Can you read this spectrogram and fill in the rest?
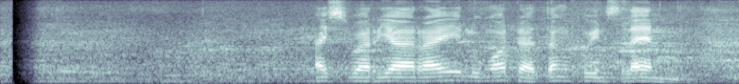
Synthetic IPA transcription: ʔaiswaɾiaɾaeluŋɔɖ̥ä̤t̪əŋkuinslɛn

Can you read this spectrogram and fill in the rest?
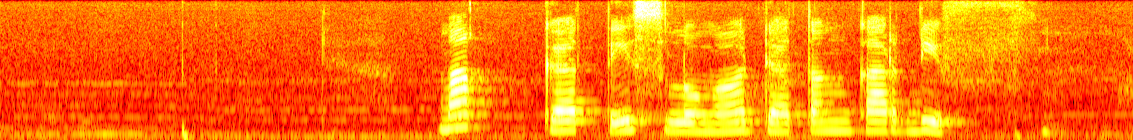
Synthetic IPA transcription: mak̚ | ɡ̥at̪ɪsluŋɔɖ̥a̤t̪əŋkardɪf

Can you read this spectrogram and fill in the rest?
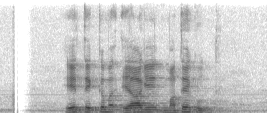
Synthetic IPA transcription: eːt̪ːekːəməʔejaːɡemat̪əekut̪

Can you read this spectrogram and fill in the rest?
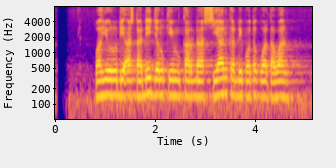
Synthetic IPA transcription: wahjuɾudiast̪adid͡ʒɨŋkimkardasiankɨrdipɔt̪ɔkuwart̪awan

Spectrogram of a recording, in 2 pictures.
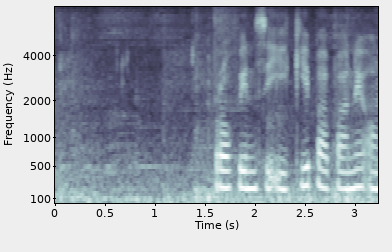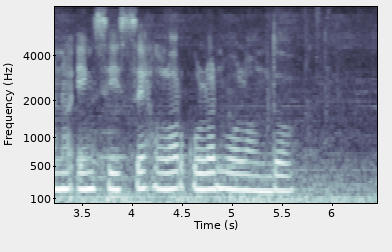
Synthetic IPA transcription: pɾofinsḭʔikipapaneʔɔnɔʔɪŋsisɪhlɔrkulɔnwɔlɔnd̪ɔ

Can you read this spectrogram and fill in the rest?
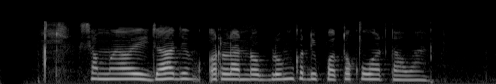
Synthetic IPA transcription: samuɛlid͡ʒad͡ʒɨŋɔrlandɔblumkɨrdipɔt̪ɔkuwart̪awan

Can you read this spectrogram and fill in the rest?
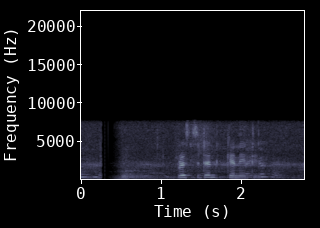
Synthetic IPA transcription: pɾesiɖeɳʈkɛneɖḭ

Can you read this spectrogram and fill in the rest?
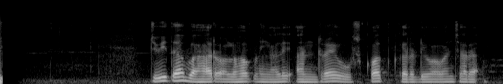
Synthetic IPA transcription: d͡ʒuit̪abaɦaɾɔlɔɦɔk̚niŋaliʔandɾeuskɔt̪̚kʰərdiwawaɲt͡ʃaɾa

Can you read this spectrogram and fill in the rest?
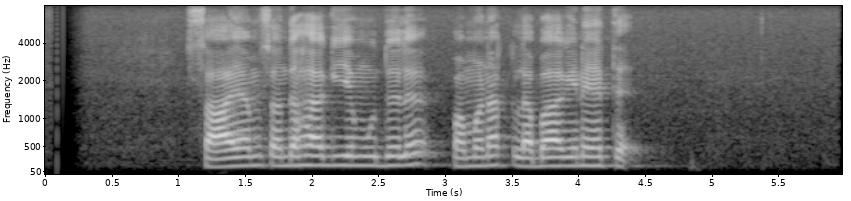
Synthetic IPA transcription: saːjɐmsɐnd̪ɐɦaːɡijɐmud̪ələpɐmɐɳɐklɐbaːɡenɐjɐt̪ə

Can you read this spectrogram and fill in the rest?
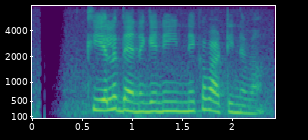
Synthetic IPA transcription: kijələd̪ænəɡeneinːekəʋaʈinəʋa

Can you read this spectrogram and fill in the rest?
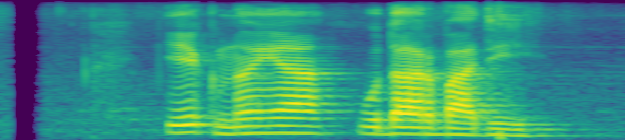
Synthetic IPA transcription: eknʌjãud̪arbad̪i

